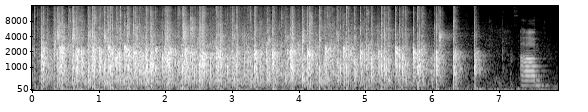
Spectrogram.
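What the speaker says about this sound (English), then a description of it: "I would like to just have a round of applause for all of the family that is here this evening" Dense, loud applause fills a school board meeting room as the audience claps for families present, sustained for several seconds before tapering off into a few scattered claps and a voice speaking.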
